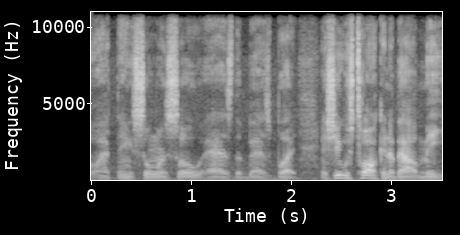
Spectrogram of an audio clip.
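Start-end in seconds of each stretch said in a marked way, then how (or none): 0.0-2.1 mimicked mumble, much quieter, lower. Retelling what a girl said about the speaker, imitating her mumble under breath. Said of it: "I heard her mumble under her breath".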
